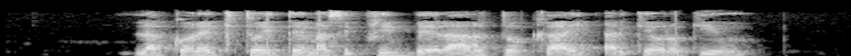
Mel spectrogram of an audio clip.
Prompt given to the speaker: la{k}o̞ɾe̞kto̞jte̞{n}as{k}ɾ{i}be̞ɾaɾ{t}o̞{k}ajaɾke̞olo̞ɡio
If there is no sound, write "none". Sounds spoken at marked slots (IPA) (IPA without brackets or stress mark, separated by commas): k, m, p, i, t, kʰ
